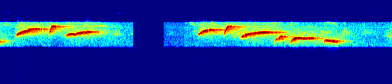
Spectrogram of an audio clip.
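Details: Oriental magpie-robin in Pench National Park, Madhya Pradesh, India: clear whistled phrases of rising and falling slurred notes, two bursts separated by a short silence, with a filtered, thin sound.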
